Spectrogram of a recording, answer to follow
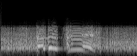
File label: enemy detected, mood high, speech ge; War Thunder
